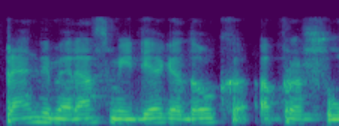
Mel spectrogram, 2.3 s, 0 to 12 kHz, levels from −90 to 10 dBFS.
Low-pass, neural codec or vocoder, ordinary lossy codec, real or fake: 7.2 kHz; none; AAC, 48 kbps; real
